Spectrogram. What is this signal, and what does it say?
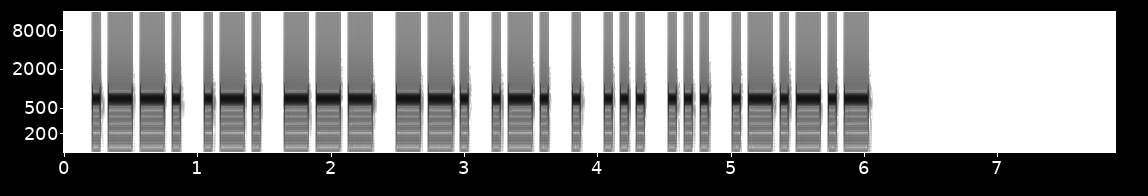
Morse code, heard as a keyed tone, about 21 wpm, 700 Hz. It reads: PROGRESS.
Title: Sentences with 6-Word Phrases - 20wpm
